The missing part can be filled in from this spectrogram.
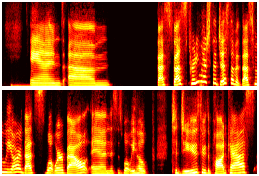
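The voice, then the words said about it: Thick Southern US accent. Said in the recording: “your Southern accent ... it's definitely not as thick as mine”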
